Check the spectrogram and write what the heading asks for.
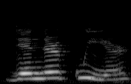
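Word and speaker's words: genderqueer: Bueno, la G, continuamos, es de gender queer.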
